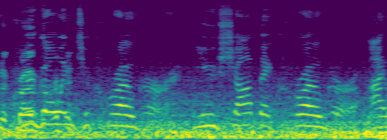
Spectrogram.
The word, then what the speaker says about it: Kroger: Kroger's instead of Kroger. Okay, Well, this is a big one around here. This one, there's no S in Kroger, by the way.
